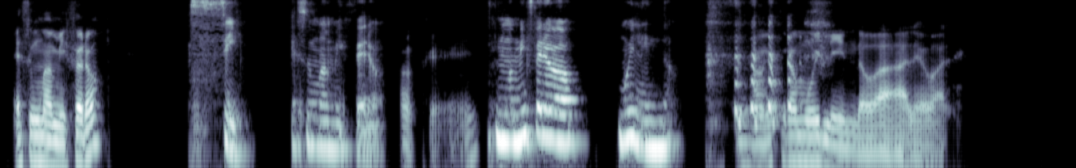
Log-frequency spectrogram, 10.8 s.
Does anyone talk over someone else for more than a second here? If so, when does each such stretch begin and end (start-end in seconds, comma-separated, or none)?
none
